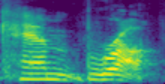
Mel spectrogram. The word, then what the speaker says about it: Canberra: It's pronounced Canberra.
